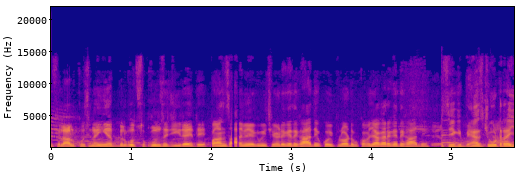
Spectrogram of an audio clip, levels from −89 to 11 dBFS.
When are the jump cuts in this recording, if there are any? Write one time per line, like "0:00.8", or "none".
0:02.0
0:04.9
